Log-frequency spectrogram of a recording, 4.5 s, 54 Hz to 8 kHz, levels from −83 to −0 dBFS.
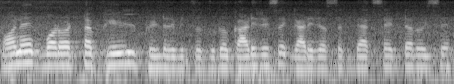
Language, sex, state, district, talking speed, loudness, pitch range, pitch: Bengali, male, Odisha, Malkangiri, 210 wpm, -17 LUFS, 140-165 Hz, 145 Hz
